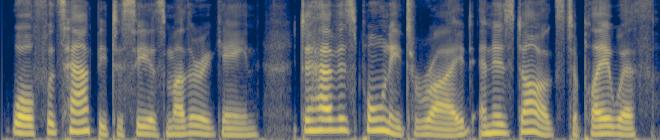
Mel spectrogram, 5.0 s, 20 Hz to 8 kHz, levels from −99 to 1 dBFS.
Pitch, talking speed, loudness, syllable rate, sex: 170 Hz, 240 wpm, -19 LUFS, 5.6 syllables/s, female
